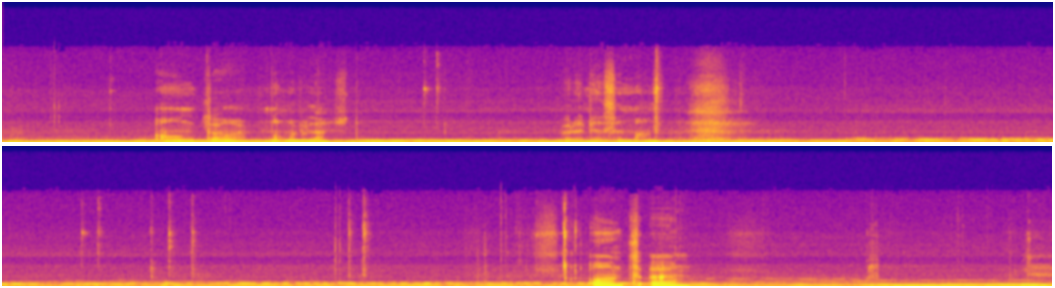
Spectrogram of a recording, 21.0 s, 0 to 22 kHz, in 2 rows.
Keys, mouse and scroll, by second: 1.5-4.7 middle drag, 4.7-8.4 drag, 11.8-16.4 drag, 16.4-21.0 middle drag, 19.2 w.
